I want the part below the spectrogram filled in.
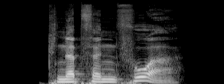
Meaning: inflection of vorknöpfen: 1. first/third-person plural present 2. first/third-person plural subjunctive I
- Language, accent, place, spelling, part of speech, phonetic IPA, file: German, Germany, Berlin, knöpfen vor, verb, [ˌknœp͡fn̩ ˈfoːɐ̯], De-knöpfen vor.ogg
